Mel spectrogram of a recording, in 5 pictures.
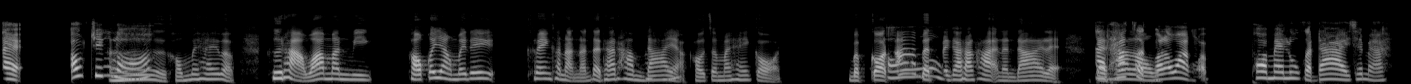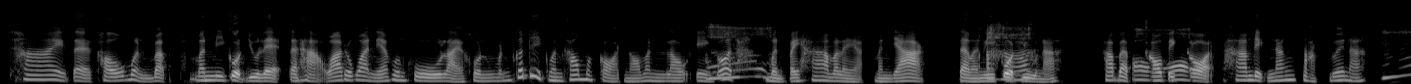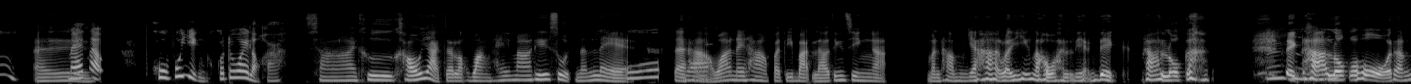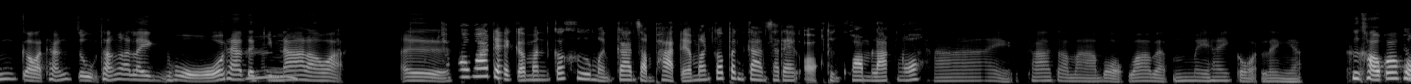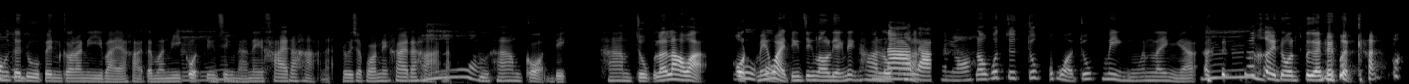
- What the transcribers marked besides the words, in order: surprised: "อ้าว ! จริงเหรอ ?"; laughing while speaking: "ยากแล้วยิ่งเราอะเลี้ยงเด็กทารกอะ เด็กทารก"; other background noise; giggle; laughing while speaking: "ก็เคยโดนเตือนไปเหมือนกัน โอ้"; tapping
- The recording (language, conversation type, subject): Thai, podcast, การสื่อสารระหว่างพ่อแม่กับลูกเปลี่ยนไปอย่างไรในยุคนี้?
